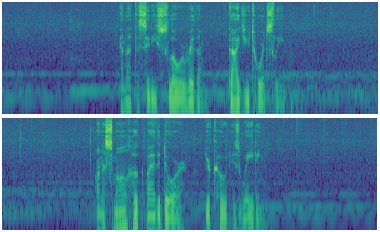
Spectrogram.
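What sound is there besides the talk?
rain falling in New York City at night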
